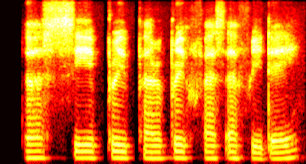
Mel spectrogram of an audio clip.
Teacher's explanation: Yes, intonasinya betul, naik. She-nya juga betul, bibirnya rada monyong.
